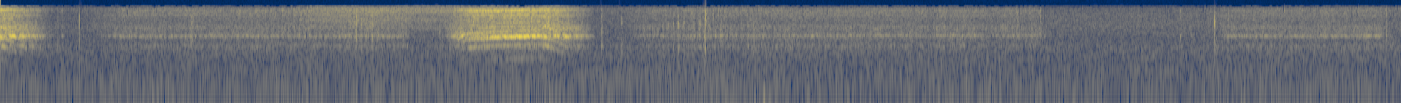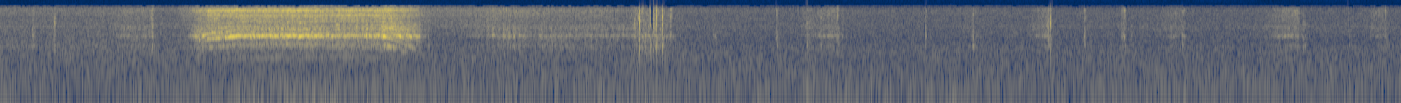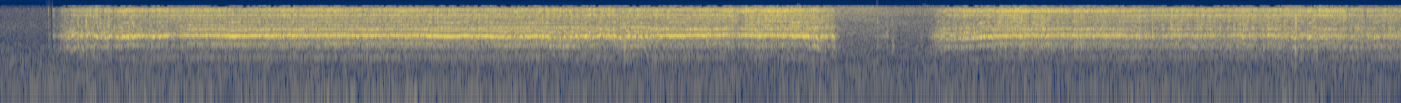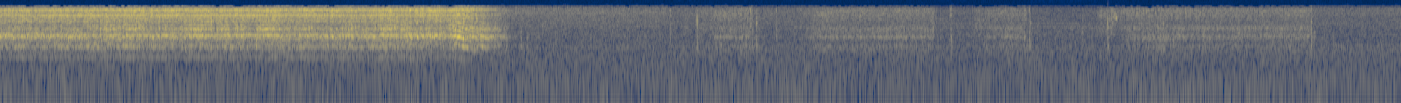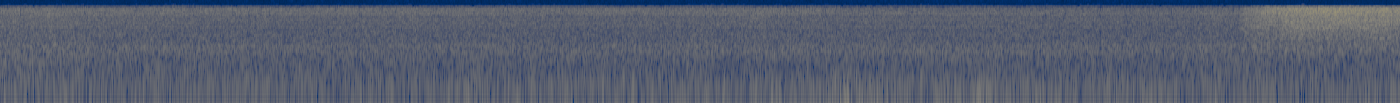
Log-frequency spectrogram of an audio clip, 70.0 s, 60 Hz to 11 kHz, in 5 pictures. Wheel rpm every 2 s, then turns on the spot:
40, 30, 70, 30, 30, 10, 20, 10, 130, 30, 10, 0, 10, 10, 80, 160, 160, 160, 60, 160, 160, 160, 160, 50, 10, 20, 10, 20, 0, 0, 0, 0, 0, 0, 0.
0-4 6-14 18-22 26-28 48-56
